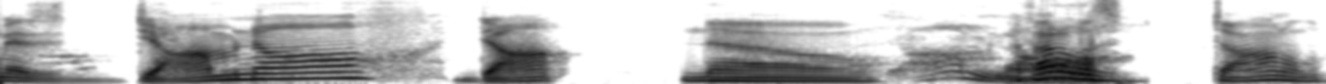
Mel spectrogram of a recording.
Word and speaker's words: Domhnall: Domhnall. I thought it was Donald Gleason. What is that name? I think it's Hmm.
